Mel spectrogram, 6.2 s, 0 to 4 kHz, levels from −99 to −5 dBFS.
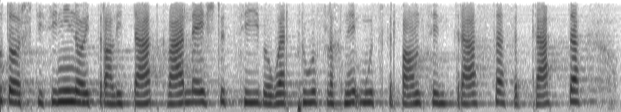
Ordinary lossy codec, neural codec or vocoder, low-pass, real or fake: none; none; 3.6 kHz; real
